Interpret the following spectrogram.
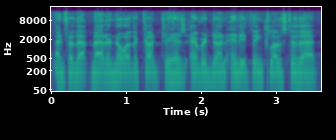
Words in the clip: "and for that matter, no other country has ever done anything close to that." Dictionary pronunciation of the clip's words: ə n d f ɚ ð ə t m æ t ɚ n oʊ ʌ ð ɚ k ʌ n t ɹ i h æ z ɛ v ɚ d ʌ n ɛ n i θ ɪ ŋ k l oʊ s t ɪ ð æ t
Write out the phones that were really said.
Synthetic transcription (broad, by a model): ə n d f ɚ ð ə t m æ t ɚ n oʊ ʌ ð ɚ k ʌ n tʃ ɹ i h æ z ɛ v ɚ d ʌ n ɛ n i θ ɪ ŋ k l oʊ s t ɪ ð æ t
